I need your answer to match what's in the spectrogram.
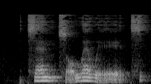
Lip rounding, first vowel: unrounded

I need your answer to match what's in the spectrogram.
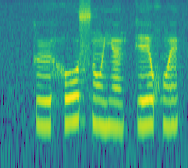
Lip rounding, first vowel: rounded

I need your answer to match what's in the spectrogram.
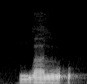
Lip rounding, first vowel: unrounded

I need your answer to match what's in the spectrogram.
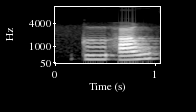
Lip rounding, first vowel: unrounded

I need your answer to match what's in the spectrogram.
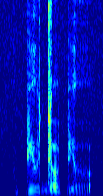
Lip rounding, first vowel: rounded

